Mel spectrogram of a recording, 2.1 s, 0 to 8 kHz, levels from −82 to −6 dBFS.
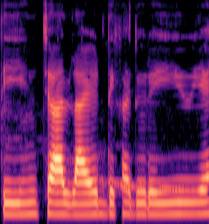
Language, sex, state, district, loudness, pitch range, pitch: Hindi, male, Uttar Pradesh, Deoria, -18 LUFS, 145-155 Hz, 150 Hz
